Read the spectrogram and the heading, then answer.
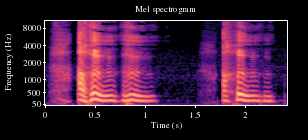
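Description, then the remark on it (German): A voice imitates the exaggerated, loud crying of an actor in a film scene where his character's mother dies, in two wailing bursts separated by a short pause, with sobbing, wavering pitch and heaving breaths, theatrical. “Es gibt, ein, es gibt die Szene, wo seine Mutter stirbt und du hörst ihn weinen durch ganz Graceland und der weint wirklich so.”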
